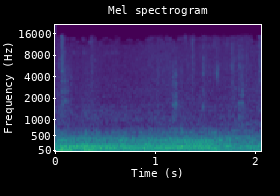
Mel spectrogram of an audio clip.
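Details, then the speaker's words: 2004 Honda Element on the road: deep steady droning hum under road rumble, louder when steering one way; noise traced to a front wheel, though no play found; wheel bearing suspected. "alright this 2004 2500 element when you on the road kind of like making honk noise I'm not sure my camera can catch it on Laos noise"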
